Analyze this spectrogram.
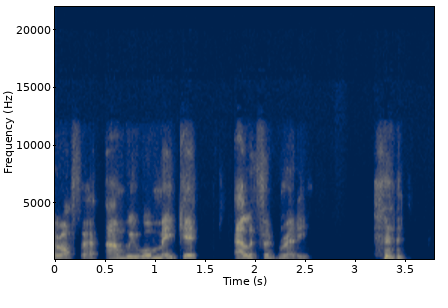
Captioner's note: chuckles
